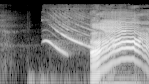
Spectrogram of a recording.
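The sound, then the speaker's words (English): A slide whistle glides downward in pitch, followed by a louder, buzzier tone that rises and then falls, like a comic cartoon-style sound effect with no talking. “You give the slide whistle”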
